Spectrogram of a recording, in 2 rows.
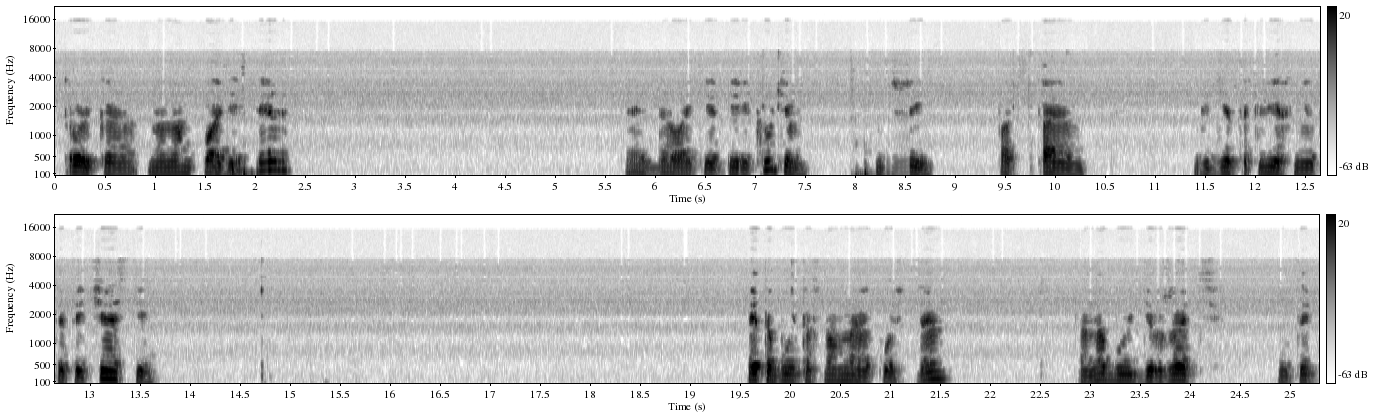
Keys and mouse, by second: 1.9 r, 7.9 g, 9.4 click, 9.9-14.6 middle drag, 20.0-22.4 middle drag.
